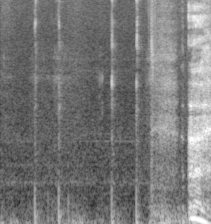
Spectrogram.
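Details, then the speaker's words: Direct percussion of the chest wall with a reflex hammer: several separate dull taps in a quiet room, then a burst of noise; normal resonance expected over air-filled lung. "The normal sound we get back from percussion is called resonance. This is the sound of an airfilled lung underneath the uh chest wall."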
